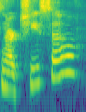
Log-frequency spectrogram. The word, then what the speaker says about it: Narciso: it bookmarked here and I think it's Narciso Naro it's spelled n a r c i s o but I when I looked it up it was a CH sound um Rodriguez and um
